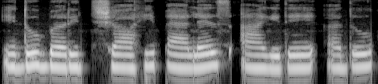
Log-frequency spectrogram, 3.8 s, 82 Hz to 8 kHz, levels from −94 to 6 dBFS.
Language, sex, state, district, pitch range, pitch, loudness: Kannada, female, Karnataka, Bidar, 200-220 Hz, 210 Hz, -16 LUFS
